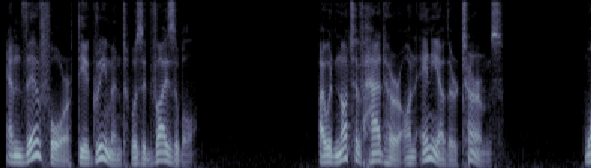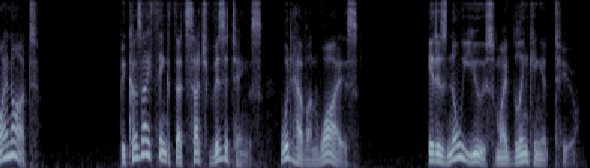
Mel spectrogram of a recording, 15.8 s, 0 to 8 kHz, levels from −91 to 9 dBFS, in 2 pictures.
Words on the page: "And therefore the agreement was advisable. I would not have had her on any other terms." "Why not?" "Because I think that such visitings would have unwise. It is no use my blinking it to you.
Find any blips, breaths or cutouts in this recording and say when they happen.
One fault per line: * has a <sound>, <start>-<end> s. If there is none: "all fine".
all fine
